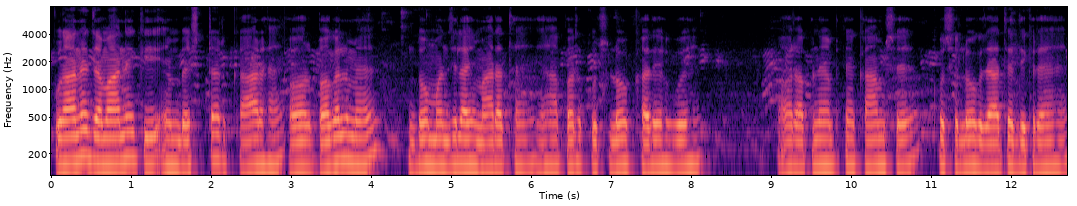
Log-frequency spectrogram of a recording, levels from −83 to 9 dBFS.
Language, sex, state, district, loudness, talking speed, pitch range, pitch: Hindi, male, Bihar, Muzaffarpur, -18 LUFS, 140 wpm, 140-150 Hz, 145 Hz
